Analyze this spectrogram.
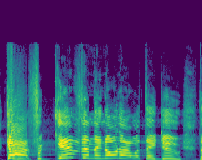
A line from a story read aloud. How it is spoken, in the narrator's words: as Stephen's being stoned and he asks God to forgive them, he cries out, he shouts out to God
